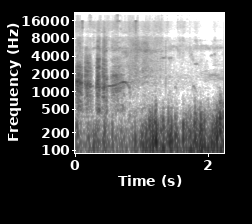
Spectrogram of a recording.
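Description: A dog panting hard and close: quick, rhythmic, breathy puffs that continue for a couple of seconds with no one speaking.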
